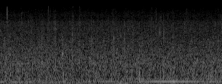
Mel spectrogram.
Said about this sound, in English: Has this rain been ongoing?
